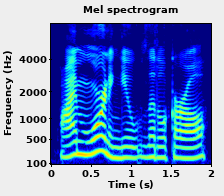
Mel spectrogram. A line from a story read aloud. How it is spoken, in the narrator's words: the soldier growled at me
